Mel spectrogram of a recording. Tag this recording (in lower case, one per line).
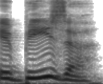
human voice
female speech
speech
